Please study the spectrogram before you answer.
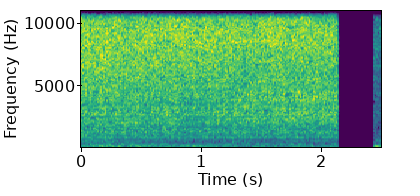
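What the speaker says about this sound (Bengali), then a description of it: "এবারে আমি এর মধ্যে মশলার বাটি ধোয়া জল দিয়ে দিচ্ছি কিছুটা।" Steady, dense sizzling of Bengali-style spice paste frying in a pan after water is added, for a fish and brinjal jhal, close and continuous until it cuts out abruptly near the end.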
